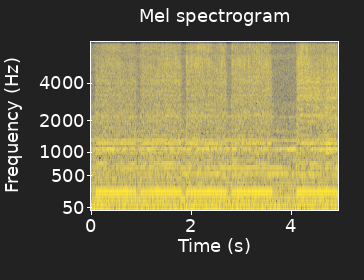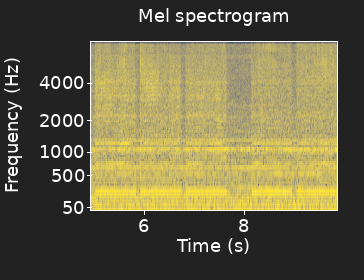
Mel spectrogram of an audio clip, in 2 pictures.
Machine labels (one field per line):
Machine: slide rail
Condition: abnormal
